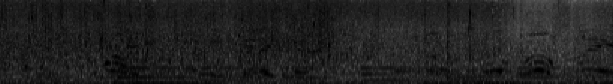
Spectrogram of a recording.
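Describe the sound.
A small boat moves across open sea while fishing for flying fish, the whole boat steered to follow the fish as flashlight beams track them: a steady engine drone runs throughout, with a wash of splashing sea noise and faint voices in the background.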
